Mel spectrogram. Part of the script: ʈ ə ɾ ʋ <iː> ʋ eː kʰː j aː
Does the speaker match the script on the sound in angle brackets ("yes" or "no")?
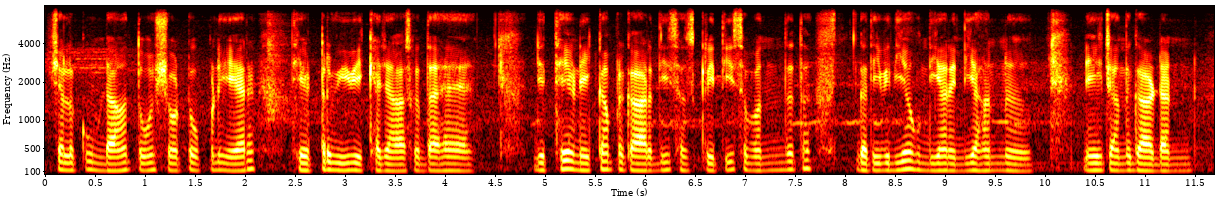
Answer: yes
